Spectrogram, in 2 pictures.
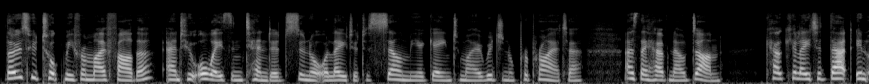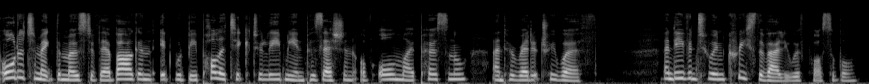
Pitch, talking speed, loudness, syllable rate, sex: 215 Hz, 215 wpm, -21 LUFS, 6.3 syllables/s, female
